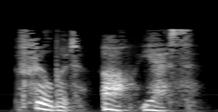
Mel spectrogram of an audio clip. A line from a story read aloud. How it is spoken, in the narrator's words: he murmured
